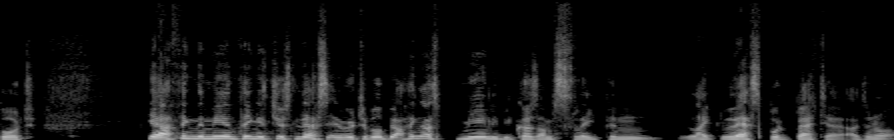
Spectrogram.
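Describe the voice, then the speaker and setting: This man's voice has a dark, mellow tone and lively intonation. He talks at a fairly quick pace. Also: dry, close sound with no echo. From northeast England. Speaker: carnivore diet content creator. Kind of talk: casual livestream interview.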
